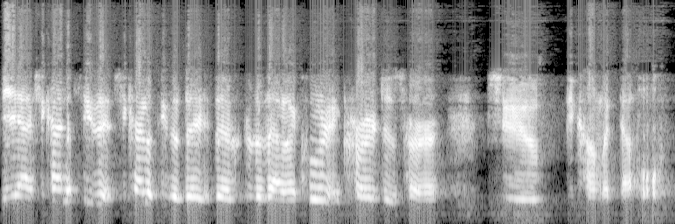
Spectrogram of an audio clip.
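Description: A man's voice: mid-range voice, normal speed, bright, forceful tone, low-quality recording. A man, an author being interviewed, explaining in a thoughtful way with frequent fillers and repeated words. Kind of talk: conversational interview.

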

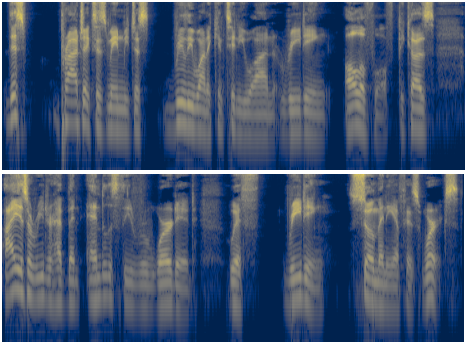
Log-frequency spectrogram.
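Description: A man's voice: lowish voice, normal speed, no echo, clean studio sound. A man co-hosting a podcast, analysing a book reflectively and restating his points as he goes. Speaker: podcast co-host.

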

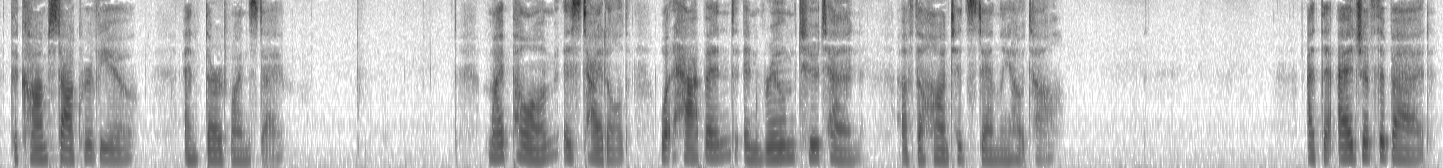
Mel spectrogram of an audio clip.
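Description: A woman poet reading her own work aloud in a measured, literary style. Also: medium pitch. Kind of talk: poetry reading.

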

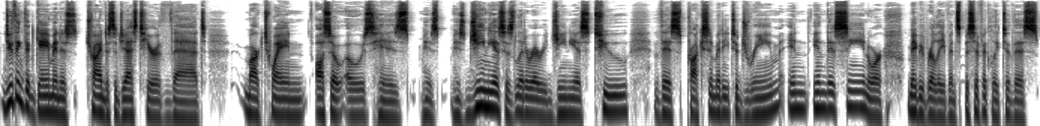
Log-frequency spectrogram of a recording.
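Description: A man co-hosting a podcast, discussing literature casually and phrasing his ideas in a measured, tentative way. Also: mid-range voice, dry recording, studio quality. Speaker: podcast host.

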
